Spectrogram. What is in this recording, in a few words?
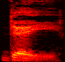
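pronunciation "day", English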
